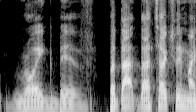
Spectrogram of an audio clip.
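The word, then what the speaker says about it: ROYGBIV: too too funny absolutely I I pronounce it Roy Biv but that that's actually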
